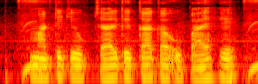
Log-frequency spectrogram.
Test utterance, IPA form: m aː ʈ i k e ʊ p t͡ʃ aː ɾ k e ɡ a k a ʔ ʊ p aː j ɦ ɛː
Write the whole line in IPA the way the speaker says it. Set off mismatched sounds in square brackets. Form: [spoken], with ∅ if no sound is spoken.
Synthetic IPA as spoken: m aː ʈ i k e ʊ p t͡ʃ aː ɾ k e [k] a k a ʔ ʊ p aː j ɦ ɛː

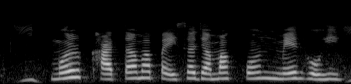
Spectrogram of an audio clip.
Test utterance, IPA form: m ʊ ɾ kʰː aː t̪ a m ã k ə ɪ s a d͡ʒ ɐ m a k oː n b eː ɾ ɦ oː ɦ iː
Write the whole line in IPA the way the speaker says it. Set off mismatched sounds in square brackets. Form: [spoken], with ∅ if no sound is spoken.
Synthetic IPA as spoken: m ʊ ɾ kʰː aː t̪ a m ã [p] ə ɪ s a d͡ʒ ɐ m a k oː n [m] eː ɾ ɦ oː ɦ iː

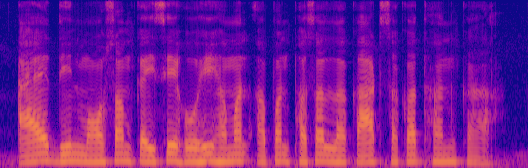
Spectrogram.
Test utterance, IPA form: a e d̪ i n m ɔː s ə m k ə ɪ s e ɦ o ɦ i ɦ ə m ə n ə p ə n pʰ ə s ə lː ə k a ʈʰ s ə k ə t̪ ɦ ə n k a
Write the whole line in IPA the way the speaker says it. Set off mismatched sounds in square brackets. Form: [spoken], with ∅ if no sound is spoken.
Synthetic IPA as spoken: a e d̪ i n m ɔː s ə m k ə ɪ s e ɦ o ɦ i ɦ ə m ə n ə p ə n pʰ ə s ə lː ə k a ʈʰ s ə k ə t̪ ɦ ə n k a

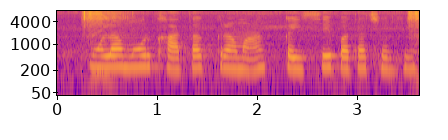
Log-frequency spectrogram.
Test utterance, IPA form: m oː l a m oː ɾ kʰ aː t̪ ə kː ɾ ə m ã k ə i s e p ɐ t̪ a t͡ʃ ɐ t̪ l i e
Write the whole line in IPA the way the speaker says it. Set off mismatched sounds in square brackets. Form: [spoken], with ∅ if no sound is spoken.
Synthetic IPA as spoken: m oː l a m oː ɾ kʰ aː t̪ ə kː ɾ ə m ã k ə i s e p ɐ t̪ a t͡ʃ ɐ [∅] l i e

